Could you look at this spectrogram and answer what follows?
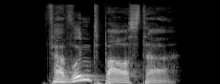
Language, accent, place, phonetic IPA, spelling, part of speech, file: German, Germany, Berlin, [fɛɐ̯ˈvʊntbaːɐ̯stɐ], verwundbarster, adjective, De-verwundbarster.ogg
- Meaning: inflection of verwundbar: 1. strong/mixed nominative masculine singular superlative degree 2. strong genitive/dative feminine singular superlative degree 3. strong genitive plural superlative degree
